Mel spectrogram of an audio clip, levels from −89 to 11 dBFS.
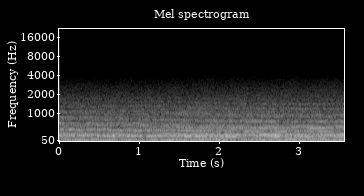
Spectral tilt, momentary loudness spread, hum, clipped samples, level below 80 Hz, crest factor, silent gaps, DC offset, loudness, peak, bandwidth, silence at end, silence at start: -11.5 dB/octave; 4 LU; none; under 0.1%; -32 dBFS; 14 dB; none; under 0.1%; -28 LUFS; -12 dBFS; 3.2 kHz; 0 s; 0 s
